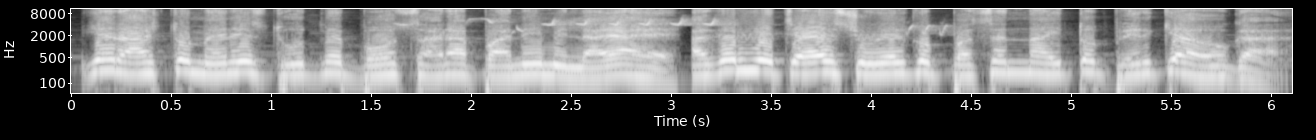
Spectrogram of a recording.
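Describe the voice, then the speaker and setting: Guy doing a sneaky braggy milk seller for a kids cartoon, highish wheedling voice. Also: moderate pace, a little mellow, lightly acted. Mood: nervous excuses. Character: scheming, boastful male village milk seller. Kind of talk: cartoon fairy-tale voice acting.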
